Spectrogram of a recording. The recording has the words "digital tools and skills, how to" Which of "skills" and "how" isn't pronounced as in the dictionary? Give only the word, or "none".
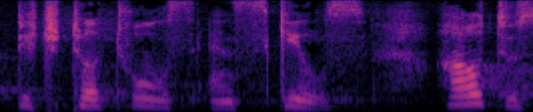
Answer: skills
